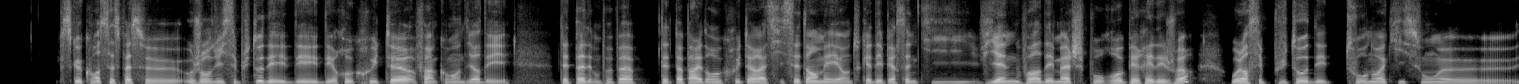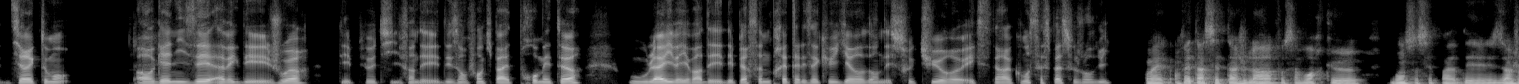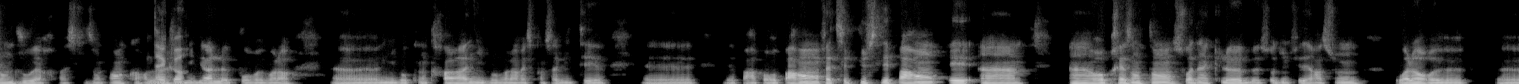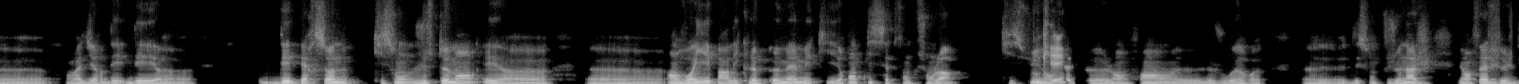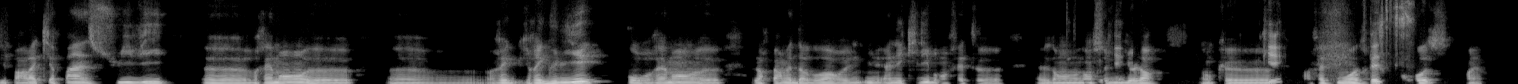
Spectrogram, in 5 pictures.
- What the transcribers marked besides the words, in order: other background noise; drawn out: "heu"; drawn out: "heu"
- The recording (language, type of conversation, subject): French, podcast, Peux-tu me parler d’un projet qui te passionne en ce moment ?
